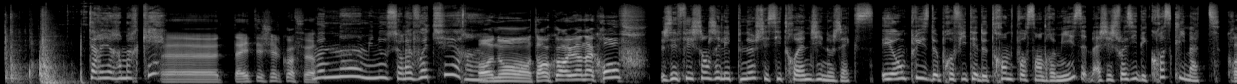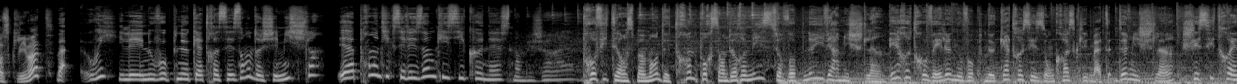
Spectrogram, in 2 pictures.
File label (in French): Pub radio; Couples; CITROEN GINOT GEX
